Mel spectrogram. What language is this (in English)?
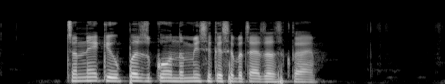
Hindi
